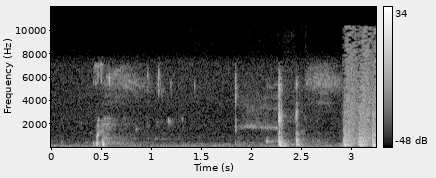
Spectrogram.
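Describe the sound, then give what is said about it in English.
Beer from a pint can, brewed in Ireland by Guinness, pours into a glass with sloshing, dripping splashes and a rising gurgle toward the end, recorded alone without talk. “But let's pour it and see what we got.”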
